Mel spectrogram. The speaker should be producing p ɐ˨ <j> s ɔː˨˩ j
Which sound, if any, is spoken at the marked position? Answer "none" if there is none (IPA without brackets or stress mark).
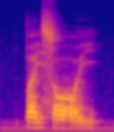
j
